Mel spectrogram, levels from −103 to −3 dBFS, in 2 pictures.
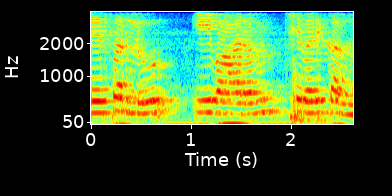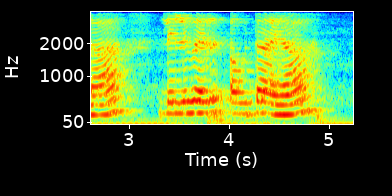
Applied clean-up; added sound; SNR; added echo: none; none; none; reverberation time 0.6 s.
